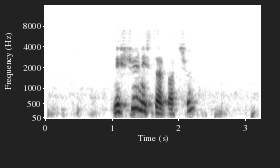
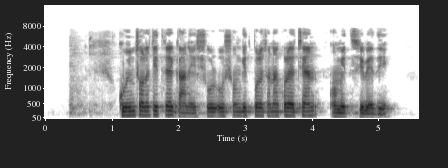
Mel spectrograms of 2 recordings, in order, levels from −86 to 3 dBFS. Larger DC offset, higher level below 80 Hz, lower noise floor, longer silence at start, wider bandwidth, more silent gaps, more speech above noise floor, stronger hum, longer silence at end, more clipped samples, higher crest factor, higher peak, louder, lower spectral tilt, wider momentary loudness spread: neither; second, -64 dBFS vs -54 dBFS; first, -61 dBFS vs -43 dBFS; first, 1.05 s vs 0.35 s; second, 4.2 kHz vs 7.8 kHz; neither; first, 43 dB vs 27 dB; neither; first, 1 s vs 0.4 s; neither; about the same, 20 dB vs 16 dB; about the same, -2 dBFS vs 0 dBFS; about the same, -19 LUFS vs -17 LUFS; first, -9.5 dB/octave vs -5 dB/octave; first, 12 LU vs 7 LU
